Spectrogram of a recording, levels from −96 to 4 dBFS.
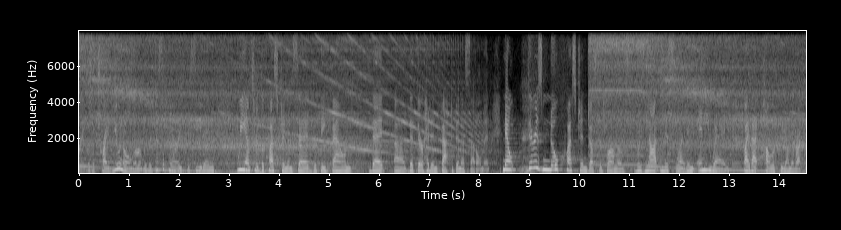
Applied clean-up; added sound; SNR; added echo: none; Domestic sounds, home sounds; 9 dB; none.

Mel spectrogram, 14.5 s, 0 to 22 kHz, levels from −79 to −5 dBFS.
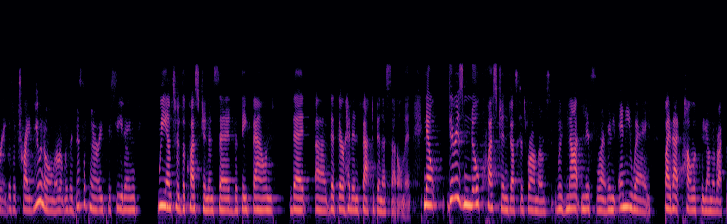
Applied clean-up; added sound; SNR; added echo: neural mask model Resemble Enhance denoiser.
